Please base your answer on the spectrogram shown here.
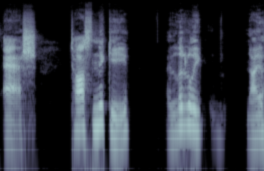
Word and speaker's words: Ash: basically tossed nikki ash which is how they pronounce it i hate it it's ash tossed nicki and literally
